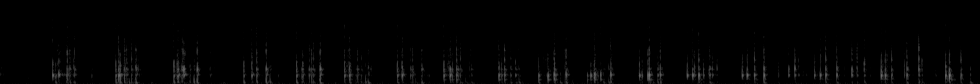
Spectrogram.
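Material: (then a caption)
Thin plastic. An empty, hollow clear plastic food container is held up close while fingertips tap and squeeze its thin plastic. Quick bursts of crinkly, crackling clicks repeat steadily, each fading almost at once, with a hollow tone near 440 Hz and bright, crisp edges. The level stays soft and the setting sounds like a small room.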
